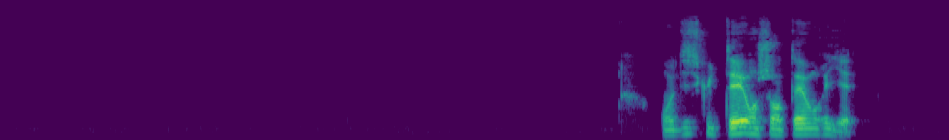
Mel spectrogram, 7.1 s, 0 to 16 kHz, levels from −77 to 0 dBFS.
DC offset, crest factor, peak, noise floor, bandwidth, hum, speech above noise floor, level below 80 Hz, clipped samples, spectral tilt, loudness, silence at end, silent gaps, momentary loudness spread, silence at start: under 0.1%; 28 dB; -2 dBFS; -78 dBFS; 10.5 kHz; none; 56 dB; -70 dBFS; under 0.1%; -5 dB/octave; -22 LUFS; 0.7 s; none; 16 LU; 4.7 s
